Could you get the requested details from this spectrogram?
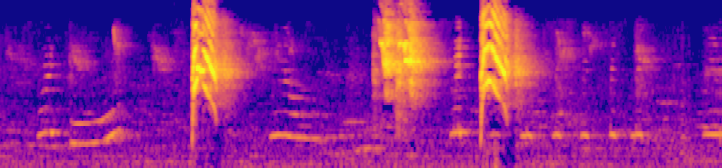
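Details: Indian ringneck parrot chirping and making sounds: three loud harsh squawks at roughly two-second intervals, mixed with softer low whistled and warbling notes in between.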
